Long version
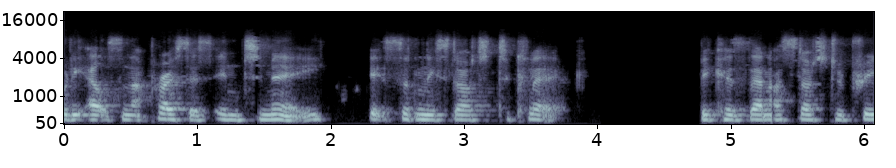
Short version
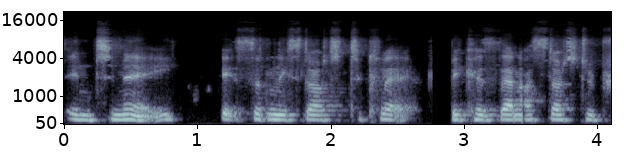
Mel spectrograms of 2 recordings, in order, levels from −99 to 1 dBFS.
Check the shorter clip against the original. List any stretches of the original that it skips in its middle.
0:03.8-0:04.6

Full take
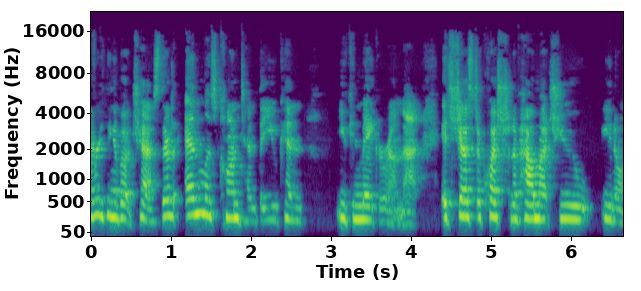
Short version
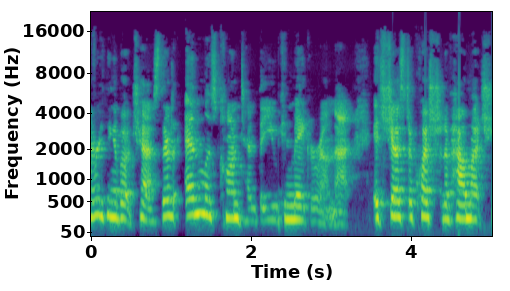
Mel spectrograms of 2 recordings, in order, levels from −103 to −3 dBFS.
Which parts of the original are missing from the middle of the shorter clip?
0:02.4-0:03.2

